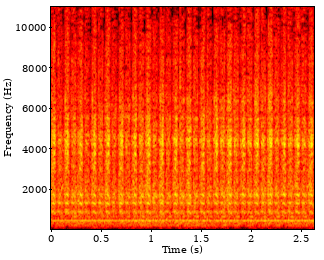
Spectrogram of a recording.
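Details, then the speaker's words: IBM Selectric II correcting typewriter: steady high motor hum with a fast fluttering buzz; the cracked centre hub spins while the operational shaft stays still, so the hub is slipping and the machine freezes when a key is hit. "So what's happened now is that hub is spinning and the operational shaft is not. This should be turning and it's not. So that hub is flipping. That hub is like this hub, and that crack just caused this to slip."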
